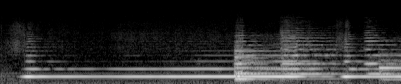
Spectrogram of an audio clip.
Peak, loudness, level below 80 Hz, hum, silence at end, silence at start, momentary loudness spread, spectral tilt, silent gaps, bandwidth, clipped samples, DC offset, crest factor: 0 dBFS; -17 LUFS; -52 dBFS; none; 0 s; 0.2 s; 10 LU; -6.5 dB/octave; none; 6.2 kHz; under 0.1%; under 0.1%; 16 dB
